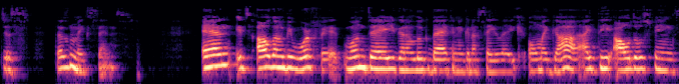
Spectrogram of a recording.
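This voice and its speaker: A young woman with a Brazilian accent, native in Portuguese, talking openly and reflectively in a personal vlog, with frequent fillers and pauses. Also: mid-range voice, fairly even intonation, mellow, rough recording. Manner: reflective, hesitant with many fillers. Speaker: vlogger. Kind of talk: candid personal monologue.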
